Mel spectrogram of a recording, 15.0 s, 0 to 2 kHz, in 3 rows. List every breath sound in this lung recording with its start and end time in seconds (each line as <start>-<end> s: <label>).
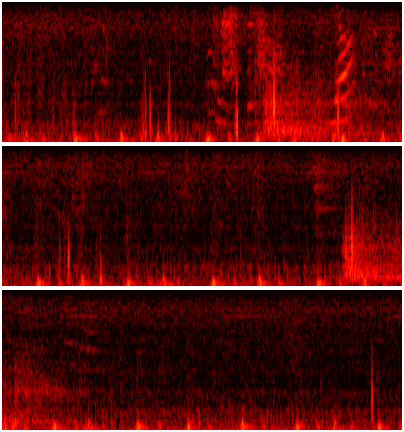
3.23-4.21 s: inhalation
4.21-5.26 s: exhalation
9.26-10.15 s: inhalation
10.15-11.18 s: exhalation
